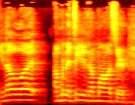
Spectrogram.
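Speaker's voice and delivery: normal talking voice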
